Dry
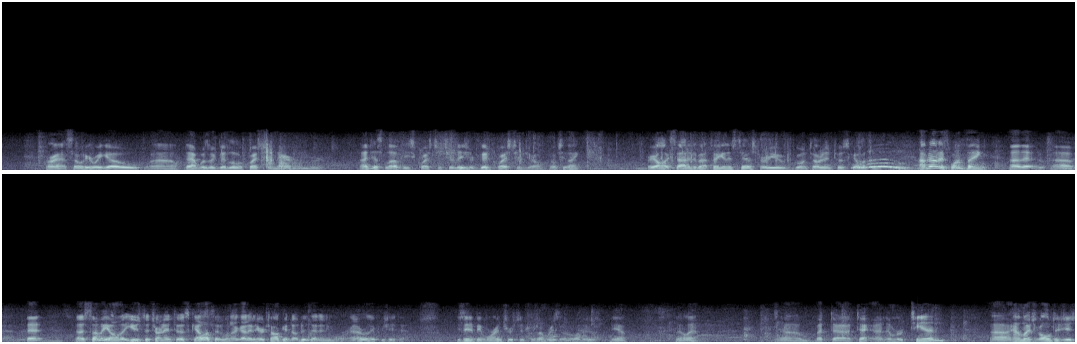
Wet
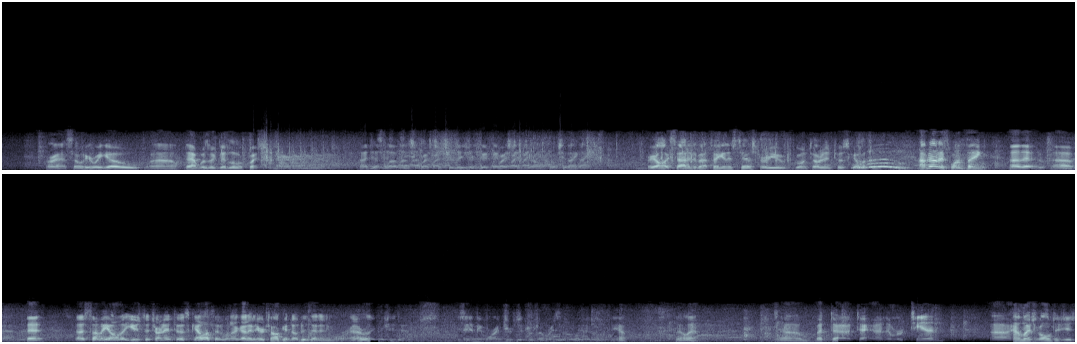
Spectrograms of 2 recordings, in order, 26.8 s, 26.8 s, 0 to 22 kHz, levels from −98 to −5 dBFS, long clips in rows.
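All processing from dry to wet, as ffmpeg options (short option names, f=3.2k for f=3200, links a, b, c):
-filter_complex "[0:a]asettb=1/sr,asplit=3[a][b][c];[a]atrim=end=3.144[d];[b]atrim=start=3.14:end=7.37,asetpts=PTS-STARTPTS,afade=t=in:d=0.004:c=qsin,afade=t=out:st=4.226:d=0.004:c=qsin,asplit=8[e][f][g][h][i][j][k][l];[f]adelay=141,afreqshift=66,volume=-9dB[m];[g]adelay=282,afreqshift=132,volume=-13.6dB[n];[h]adelay=423,afreqshift=198,volume=-18.2dB[o];[i]adelay=564,afreqshift=264,volume=-22.7dB[p];[j]adelay=705,afreqshift=330,volume=-27.3dB[q];[k]adelay=846,afreqshift=396,volume=-31.9dB[r];[l]adelay=987,afreqshift=462,volume=-36.5dB[s];[e][m][n][o][p][q][r][s]amix=inputs=8:normalize=0,atrim=end_sample=186543,acompressor=threshold=-37dB:ratio=4:attack=3.2:release=140:knee=1:detection=peak[t];[c]atrim=start=7.366[u];[d][t]acrossfade=d=0.004:c1=hsin:c2=qsin[v];[v][u]acrossfade=d=0.004:c1=qsin:c2=hsin,asettb=1/sr,asplit=3[w][x][y];[w]atrim=end=13.944[z];[x]atrim=start=13.94:end=16.42,asetpts=PTS-STARTPTS,afade=t=in:d=0.004:c=qsin,afade=t=out:st=2.476:d=0.004:c=qsin,aeval=exprs='val(0)+0.00891*(sin(2*PI*60*n/s)+sin(2*PI*2*60*n/s)/2+sin(2*PI*3*60*n/s)/3+sin(2*PI*4*60*n/s)/4+sin(2*PI*5*60*n/s)/5)':c=same,highpass=330,lowpass=2.9k[aa];[y]atrim=start=16.416[ab];[z][aa]acrossfade=d=0.004:c1=hsin:c2=qsin[ac];[ac][ab]acrossfade=d=0.004:c1=qsin:c2=hsin,asettb=1/sr,asplit=3[ad][ae][af];[ad]atrim=end=18.014[ag];[ae]atrim=start=18.01:end=21.13,asetpts=PTS-STARTPTS,afade=t=in:d=0.004:c=qsin,afade=t=out:st=3.116:d=0.004:c=qsin,aecho=1:1:5.1:0.93,atrim=end_sample=137592,acompressor=threshold=-43dB:ratio=3:attack=3.2:release=140:knee=1:detection=peak,acrossover=split=410[ah][ai];[ah]adelay=110[aj];[aj][ai]amix=inputs=2:normalize=0,atrim=end_sample=137592[ak];[af]atrim=start=21.126[al];[ag][ak]acrossfade=d=0.004:c1=hsin:c2=qsin[am];[am][al]acrossfade=d=0.004:c1=qsin:c2=hsin,asettb=1/sr,asplit=3[an][ao][ap];[an]atrim=end=23.864[aq];[ao]atrim=start=23.86:end=26.06,asetpts=PTS-STARTPTS,afade=t=in:d=0.004:c=qsin,afade=t=out:st=2.196:d=0.004:c=qsin,highpass=1.2k,aemphasis=mode=reproduction:type=bsi[ar];[ap]atrim=start=26.056[as];[aq][ar]acrossfade=d=0.004:c1=hsin:c2=qsin[at];[at][as]acrossfade=d=0.004:c1=qsin:c2=hsin,highpass=f=1.5k:p=1,dynaudnorm=f=370:g=5:m=7dB"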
